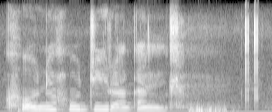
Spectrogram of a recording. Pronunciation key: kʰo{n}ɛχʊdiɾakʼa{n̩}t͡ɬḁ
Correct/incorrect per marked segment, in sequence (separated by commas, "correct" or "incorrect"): correct, incorrect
